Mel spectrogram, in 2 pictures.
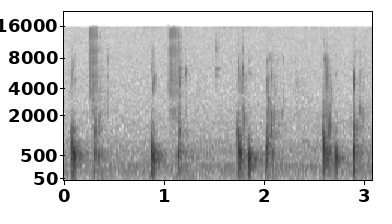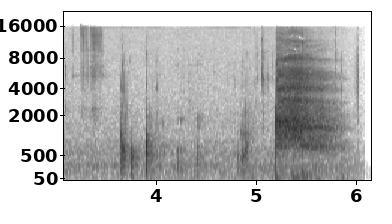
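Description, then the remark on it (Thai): Someone drinking water: a steady series of soft, wet gulps about every half second, followed by a brief breathy rush of air at the end. “I think someone's drinking water or drinking something but yeah he or she is drinking”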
